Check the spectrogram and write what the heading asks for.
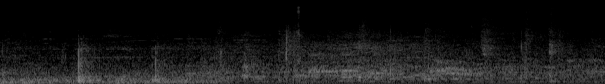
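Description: Indoor ambience of a waiting lounge: a murmur of background voices with scattered clicks and knocks, the sharpest about a second in, and light footsteps.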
